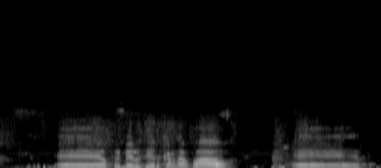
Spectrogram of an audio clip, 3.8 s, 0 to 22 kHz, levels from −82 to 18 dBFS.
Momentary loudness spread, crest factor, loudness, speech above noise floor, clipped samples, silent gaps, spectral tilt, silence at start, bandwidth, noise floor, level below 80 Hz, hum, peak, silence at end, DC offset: 15 LU; 20 dB; -28 LUFS; 23 dB; under 0.1%; none; -6.5 dB/octave; 0.55 s; 8 kHz; -50 dBFS; -68 dBFS; none; -8 dBFS; 0.15 s; under 0.1%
